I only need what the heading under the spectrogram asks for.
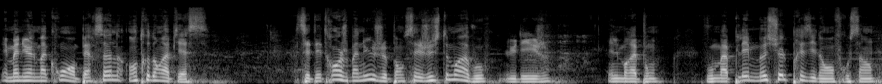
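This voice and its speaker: Deadpan man narrating a mock detective story. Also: a little high, a little hiss or hum. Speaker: comedy podcast host. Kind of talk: live comedy storytelling. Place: comedy club stage with audience. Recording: live stage recording.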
